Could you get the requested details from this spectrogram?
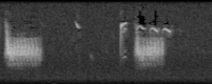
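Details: Japanese Tit at close range giving two harsh buzzy calls, each about half a second long, separated by a short pause with a faint chip.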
